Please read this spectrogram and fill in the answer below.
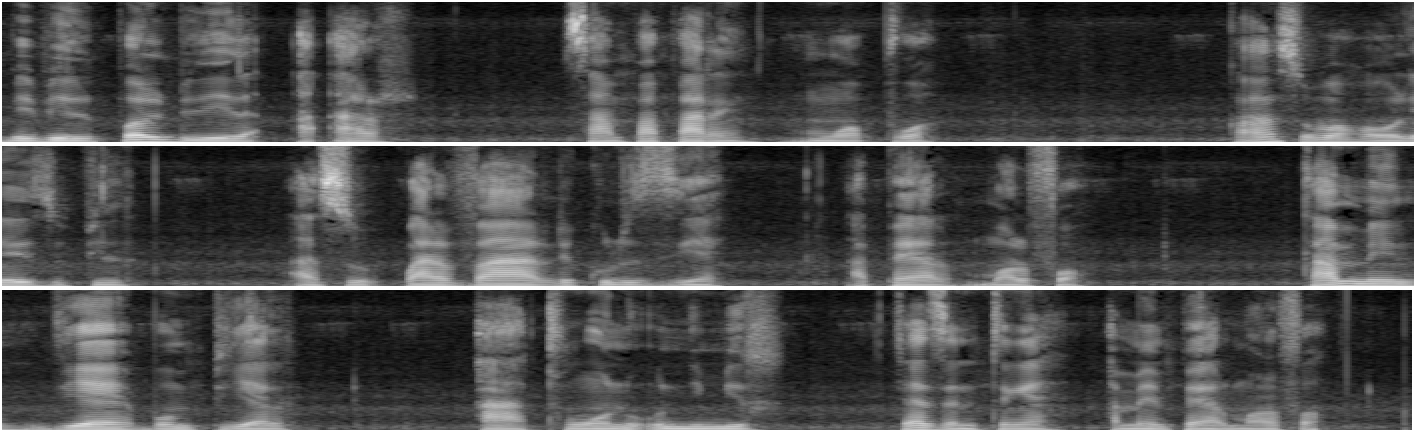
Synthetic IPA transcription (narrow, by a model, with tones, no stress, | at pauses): be˨bi˨lpɔ˦lbi˨li˦la̰˨ʔa˨ɾ | sa˨mpa˦pa˦ɾɪ˨ŋmʊ˦ɔ˦pʊ˦ɔ˨ | ka̰˦n˦sʊ˨˦bɔ˦ɦɔ˨le˦zu˦pi˦l | a̰˨su˨k͡pa˦ɾvaː˦ɾdɪ˦ku˨ɾzɪ˨ɛ˦ | a̰˨pɛː˦˨lmɔ˨lfɔ̰˨ | ka˦mmɪ˦ndɪ˦ɛ˦bʊ˦mpi˨ɛ˦l | a̰˨tʰʊ˨ɔ˨nɪ˦ʔʊ̰˨ni˦mi˦ɾ | t͡ʃɛ˦zɪ˨ntɪ˦ŋɛ˨ | a˨mɪ˦mpɛ˨lmɔ̰˨lfɔ̰˨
